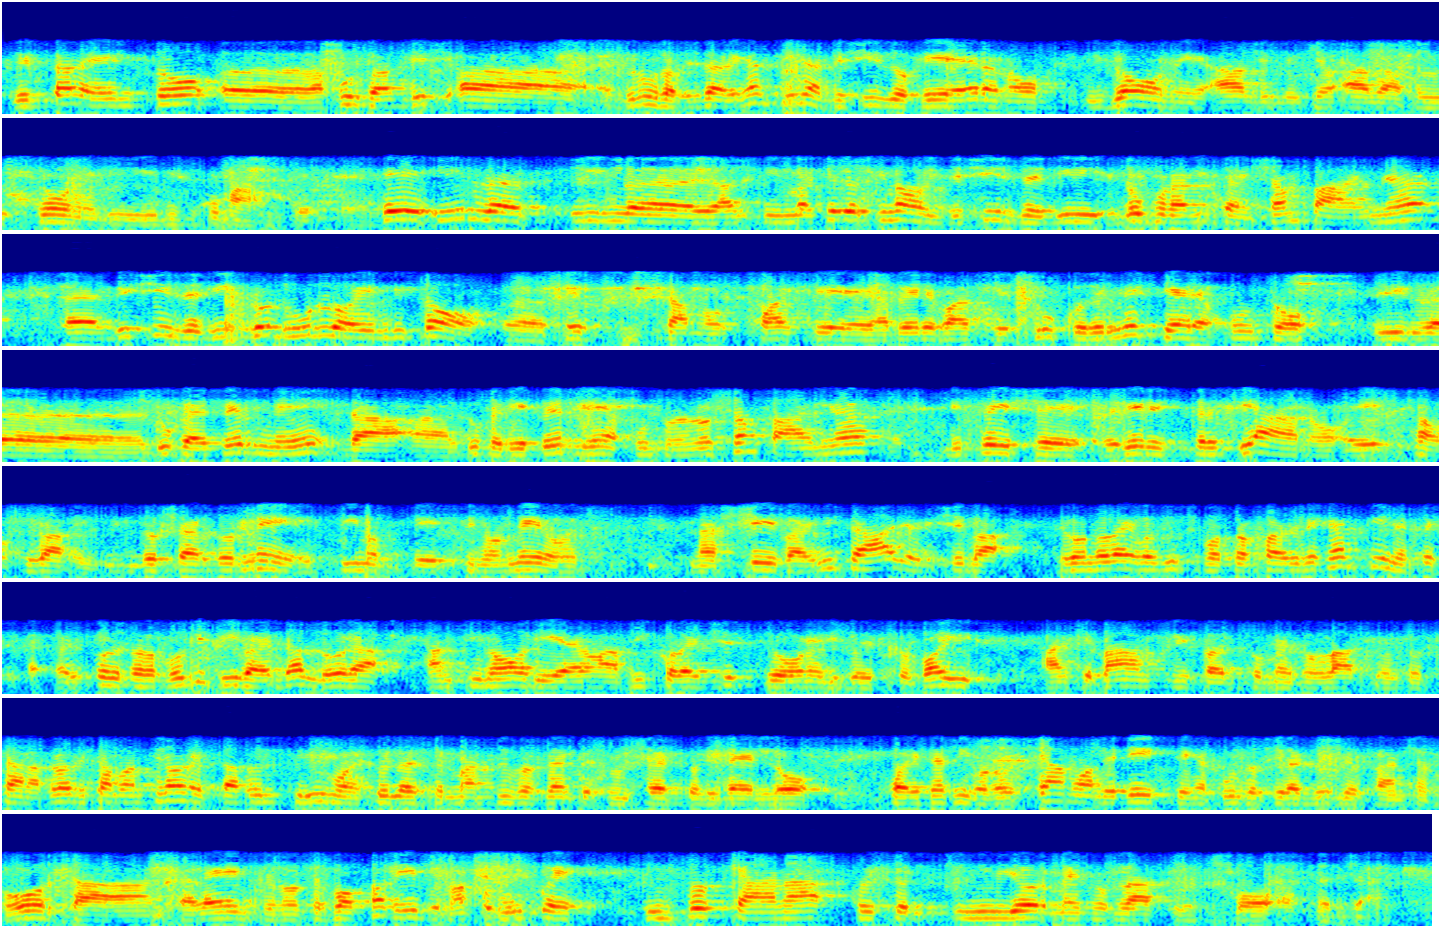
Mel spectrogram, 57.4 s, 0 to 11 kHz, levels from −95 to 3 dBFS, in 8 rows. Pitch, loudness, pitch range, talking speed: 155 Hz, -20 LUFS, 135-185 Hz, 175 wpm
